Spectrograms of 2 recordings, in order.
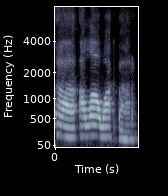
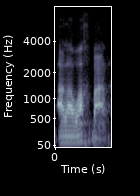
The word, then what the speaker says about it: Allahu Akbar: No, salam No, praise Allah is Allah Akbar. That's different. Allahu Akbar. Yeah. You say it 3 I'm a times. good pronunciation, aren't I?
